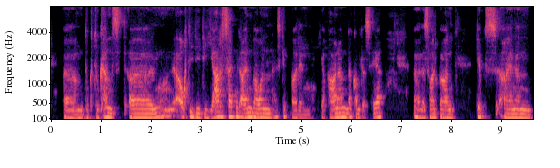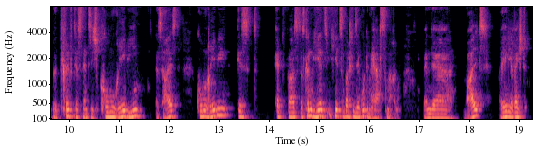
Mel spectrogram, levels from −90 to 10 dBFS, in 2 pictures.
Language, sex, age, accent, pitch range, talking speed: German, male, 50-69, German, 115-150 Hz, 160 wpm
